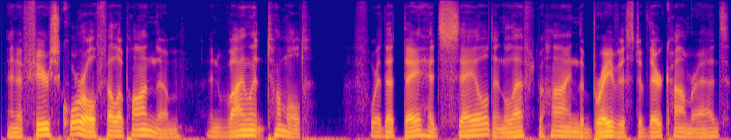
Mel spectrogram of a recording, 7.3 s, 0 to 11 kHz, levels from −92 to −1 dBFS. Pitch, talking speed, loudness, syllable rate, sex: 105 Hz, 190 wpm, -18 LUFS, 4.9 syllables/s, male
